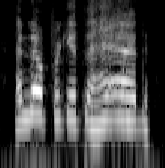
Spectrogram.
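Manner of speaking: very high, loud exclamation; exclaiming. A narrator's reading. Wogglebug reminds Tip as he sprinkles powder, exclaiming. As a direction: pipe up urgently, far above normal pitch. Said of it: "exclaimed the Wogglebug".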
